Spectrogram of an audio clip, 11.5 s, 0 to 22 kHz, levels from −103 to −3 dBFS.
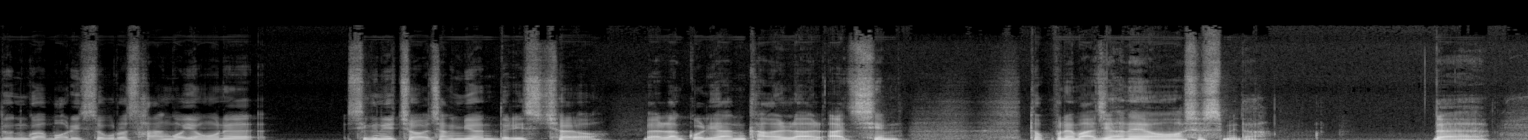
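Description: From 0.69 to 6.86 s the voice and background swell together by about 12 dB: automatic gain rising, as the control judged the input too quiet and slowly raised it.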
